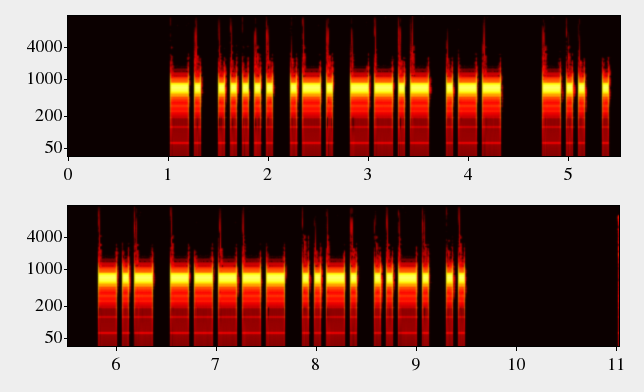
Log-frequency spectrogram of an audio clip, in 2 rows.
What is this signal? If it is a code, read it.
Morse code, heard as a keyed tone, about 20 wpm, 700 Hz. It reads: N5RQW DE K0FFI
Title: USA Callsign DE Callsign 20wpm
